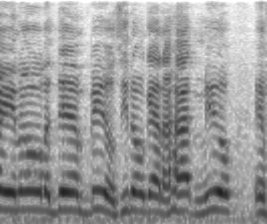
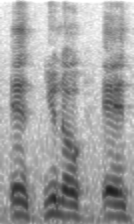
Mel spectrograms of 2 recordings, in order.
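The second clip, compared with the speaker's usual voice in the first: usual speaking voice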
